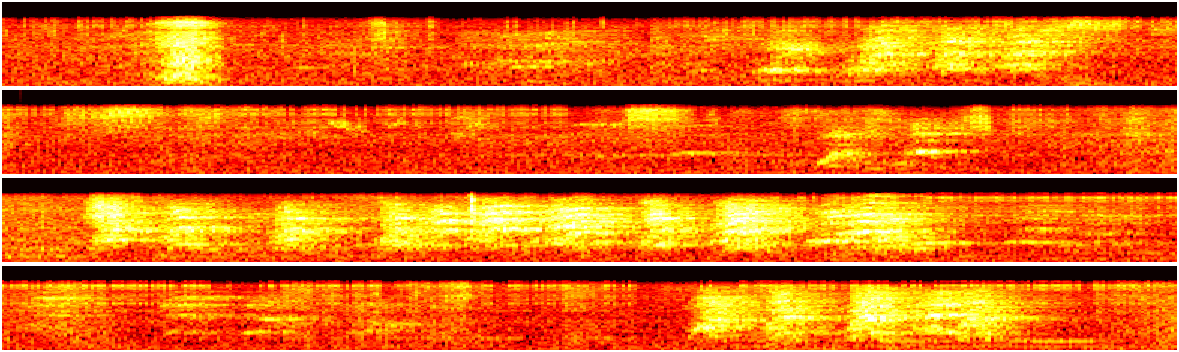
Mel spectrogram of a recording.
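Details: Black Shiba Inu female puppy giving bursts of short high yapping barks, clustered in quick runs with pauses between, against a steady background hiss.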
